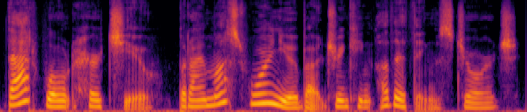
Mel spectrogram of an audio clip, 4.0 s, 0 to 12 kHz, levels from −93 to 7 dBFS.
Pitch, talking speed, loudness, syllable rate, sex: 210 Hz, 210 wpm, -18 LUFS, 5.0 syllables/s, female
